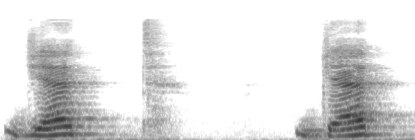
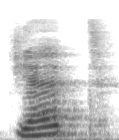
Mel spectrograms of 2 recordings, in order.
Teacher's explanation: the t sound terminates and it has a whispering sound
